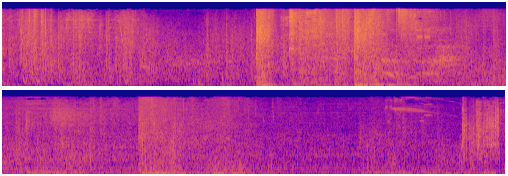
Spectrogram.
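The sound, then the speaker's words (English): A grenade explosion and gunfire in a police video game: a few sharp, heavy booms stand out above a continuous noisy bed of firing and mechanical clatter. “Watch out. There's a grenade in there.”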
